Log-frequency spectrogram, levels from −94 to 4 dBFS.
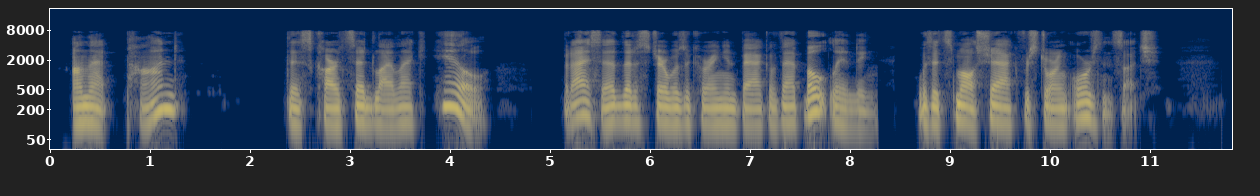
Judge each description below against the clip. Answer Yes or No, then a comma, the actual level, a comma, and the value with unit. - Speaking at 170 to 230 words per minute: No, average, 155 wpm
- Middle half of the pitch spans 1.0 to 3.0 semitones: Yes, narrow, 2.4 semitones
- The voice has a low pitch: Yes, low, 115 Hz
